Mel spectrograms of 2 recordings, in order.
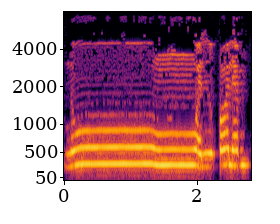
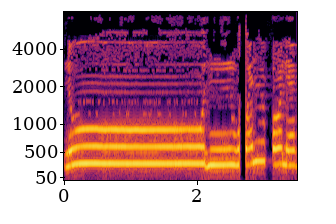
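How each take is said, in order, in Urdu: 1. نون کی آواز بعد والے 'w' میں مل جاتی ہے۔ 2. 'w' سے پہلے نون کی آواز صاف ادا ہوتی ہے۔ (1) "ایسے نہیں پڑھتے" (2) "اس میں بھی اظہار ہو جاتا"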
